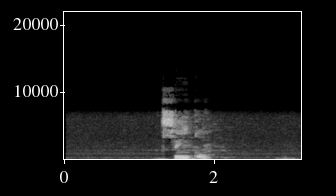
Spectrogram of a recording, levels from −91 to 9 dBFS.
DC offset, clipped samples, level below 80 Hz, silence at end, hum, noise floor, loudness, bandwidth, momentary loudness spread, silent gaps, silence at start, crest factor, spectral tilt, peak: under 0.1%; under 0.1%; -62 dBFS; 0.2 s; none; -55 dBFS; -14 LUFS; 11 kHz; 11 LU; none; 1.3 s; 20 dB; -3 dB/octave; -2 dBFS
